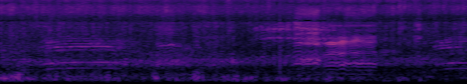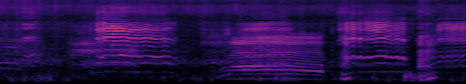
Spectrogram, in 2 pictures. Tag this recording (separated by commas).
sheep bleating, Sheep, Bleat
